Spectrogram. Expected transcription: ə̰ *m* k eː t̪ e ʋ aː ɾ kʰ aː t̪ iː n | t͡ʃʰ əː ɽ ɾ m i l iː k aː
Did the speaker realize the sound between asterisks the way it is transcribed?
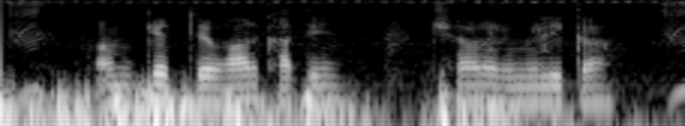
yes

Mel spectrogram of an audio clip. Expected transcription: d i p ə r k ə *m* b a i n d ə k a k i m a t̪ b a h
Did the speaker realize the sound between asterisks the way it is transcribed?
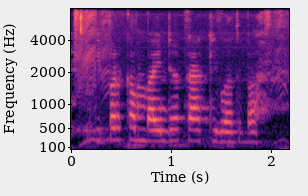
yes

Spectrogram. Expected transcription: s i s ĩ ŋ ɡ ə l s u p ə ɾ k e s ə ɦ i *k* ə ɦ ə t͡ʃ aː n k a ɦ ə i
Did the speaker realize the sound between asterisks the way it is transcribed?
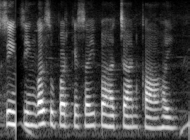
no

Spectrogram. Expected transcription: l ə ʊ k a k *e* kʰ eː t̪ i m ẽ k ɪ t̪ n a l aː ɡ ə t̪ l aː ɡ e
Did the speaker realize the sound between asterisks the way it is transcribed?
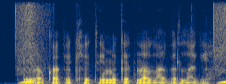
yes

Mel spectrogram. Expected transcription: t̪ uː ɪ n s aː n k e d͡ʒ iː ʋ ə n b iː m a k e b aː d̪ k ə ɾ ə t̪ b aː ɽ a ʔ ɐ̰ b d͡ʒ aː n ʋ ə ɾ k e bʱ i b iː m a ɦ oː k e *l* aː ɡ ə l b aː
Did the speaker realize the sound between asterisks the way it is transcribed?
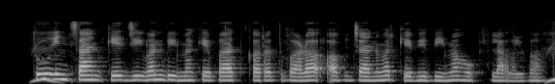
yes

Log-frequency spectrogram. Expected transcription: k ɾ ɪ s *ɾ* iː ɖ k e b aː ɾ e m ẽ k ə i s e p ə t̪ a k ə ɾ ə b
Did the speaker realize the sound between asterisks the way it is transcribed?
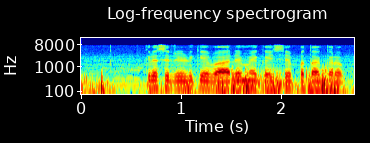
yes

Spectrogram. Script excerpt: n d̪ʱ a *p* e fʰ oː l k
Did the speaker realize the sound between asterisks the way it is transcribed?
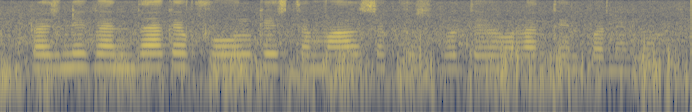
no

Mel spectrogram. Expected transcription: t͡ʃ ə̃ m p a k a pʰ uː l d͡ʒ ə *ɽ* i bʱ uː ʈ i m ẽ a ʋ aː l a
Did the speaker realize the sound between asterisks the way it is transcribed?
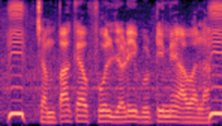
yes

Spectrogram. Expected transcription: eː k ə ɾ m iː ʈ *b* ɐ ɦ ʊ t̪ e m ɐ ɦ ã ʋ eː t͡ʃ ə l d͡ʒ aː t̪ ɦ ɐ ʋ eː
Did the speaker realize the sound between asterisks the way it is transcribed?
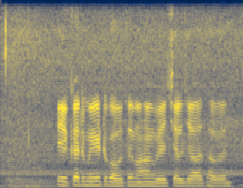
yes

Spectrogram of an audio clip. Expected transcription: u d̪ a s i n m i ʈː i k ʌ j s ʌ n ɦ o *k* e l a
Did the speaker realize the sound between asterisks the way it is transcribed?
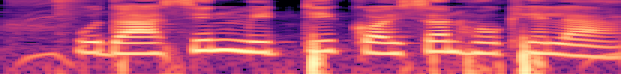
no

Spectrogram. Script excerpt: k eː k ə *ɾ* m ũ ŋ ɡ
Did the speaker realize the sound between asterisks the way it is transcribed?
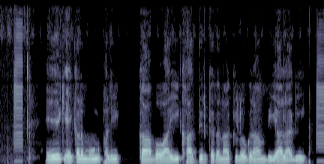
no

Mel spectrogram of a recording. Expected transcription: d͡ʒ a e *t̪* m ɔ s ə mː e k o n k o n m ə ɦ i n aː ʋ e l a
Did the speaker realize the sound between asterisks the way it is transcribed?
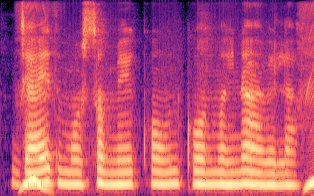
no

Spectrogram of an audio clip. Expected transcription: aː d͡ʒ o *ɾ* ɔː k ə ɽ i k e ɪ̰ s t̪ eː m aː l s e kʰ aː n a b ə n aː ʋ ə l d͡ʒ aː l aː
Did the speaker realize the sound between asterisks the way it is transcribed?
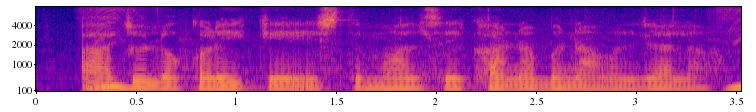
no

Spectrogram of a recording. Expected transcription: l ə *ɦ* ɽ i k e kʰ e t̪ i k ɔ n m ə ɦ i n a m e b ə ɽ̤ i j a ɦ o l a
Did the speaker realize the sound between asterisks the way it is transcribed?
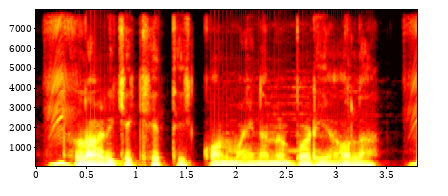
yes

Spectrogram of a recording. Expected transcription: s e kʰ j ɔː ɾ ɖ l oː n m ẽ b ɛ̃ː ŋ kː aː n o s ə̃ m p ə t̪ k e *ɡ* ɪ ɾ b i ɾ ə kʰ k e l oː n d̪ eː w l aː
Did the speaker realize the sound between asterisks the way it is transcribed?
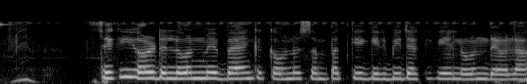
yes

